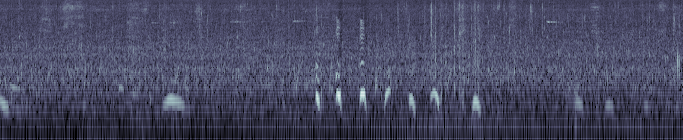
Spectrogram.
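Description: A string of short low hooting calls, about two a second, loudest at first and then fading, with a few more calls later. Under them is the steady rush of flowing river water.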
